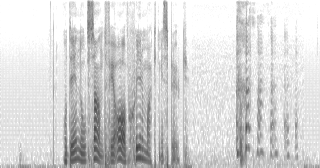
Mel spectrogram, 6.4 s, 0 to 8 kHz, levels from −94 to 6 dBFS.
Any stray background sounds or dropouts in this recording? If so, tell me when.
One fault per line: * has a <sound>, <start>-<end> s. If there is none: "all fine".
* has a laugh, 4.7-6.0 s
